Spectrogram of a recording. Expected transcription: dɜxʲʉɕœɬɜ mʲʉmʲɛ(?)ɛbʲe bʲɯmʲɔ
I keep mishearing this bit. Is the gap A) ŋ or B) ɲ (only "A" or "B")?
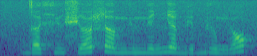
B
